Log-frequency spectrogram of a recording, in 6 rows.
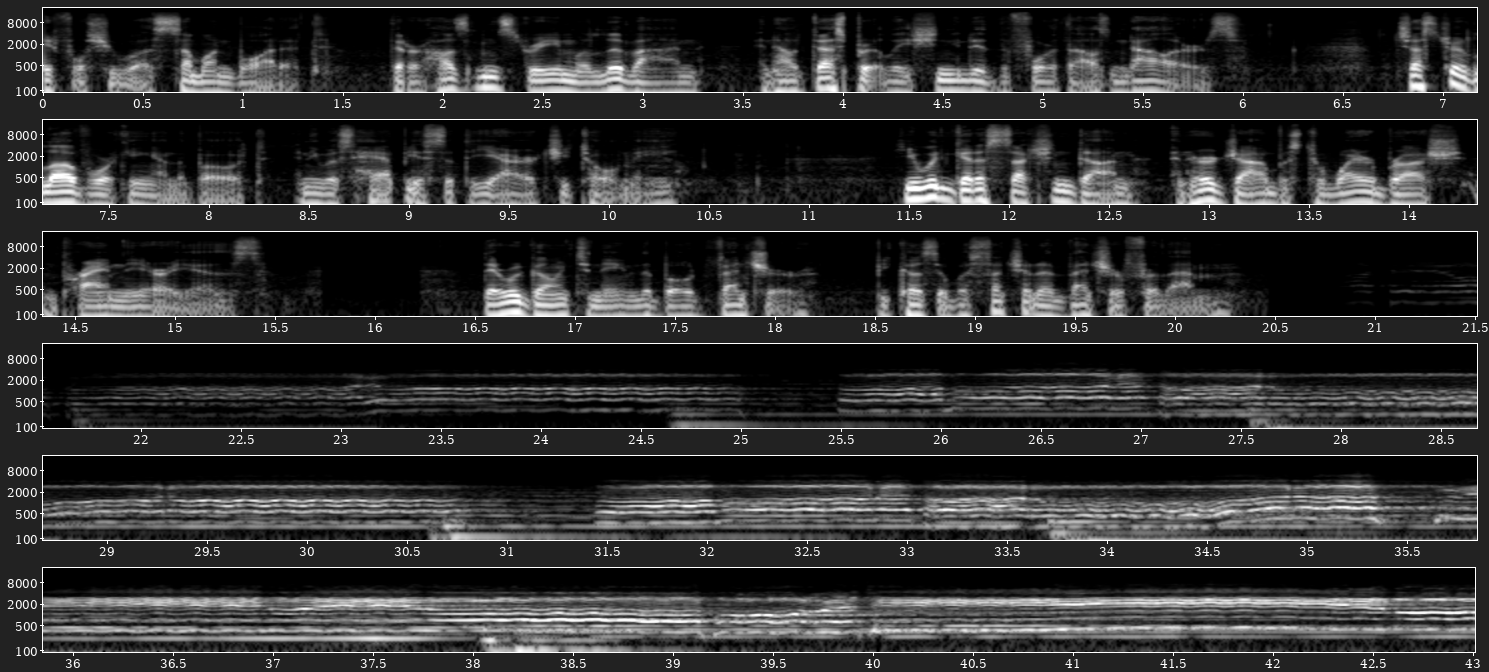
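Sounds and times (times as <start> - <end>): operatic singing with vibrato: 20.9 - 43.0
orchestral accompaniment: 24.8 - 43.0.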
